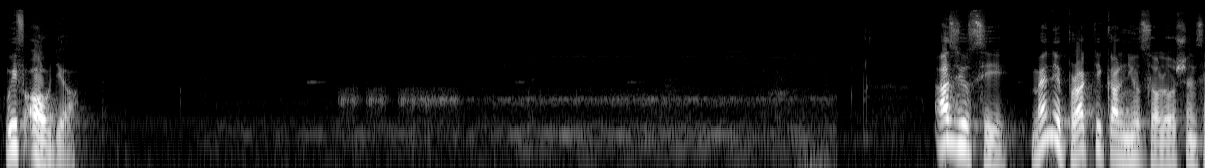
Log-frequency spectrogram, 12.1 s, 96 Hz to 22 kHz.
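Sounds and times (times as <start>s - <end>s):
faint music from small speaker: 2.1s - 8.4s.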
